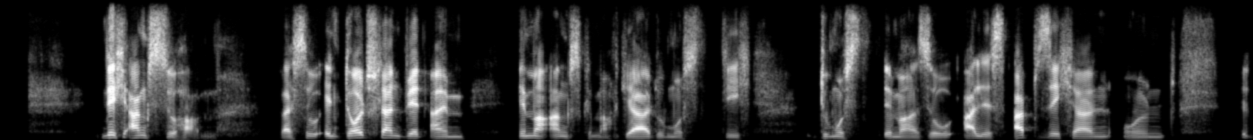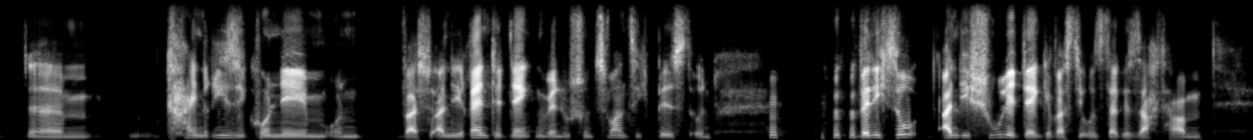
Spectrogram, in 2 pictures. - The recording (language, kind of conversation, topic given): German, unstructured, Was motiviert dich, deine Träume zu verfolgen?
- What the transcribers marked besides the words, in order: chuckle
